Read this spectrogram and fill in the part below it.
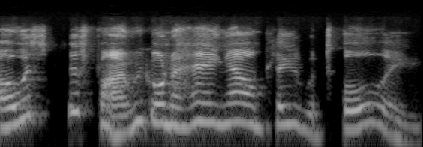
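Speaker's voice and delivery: high, slow, creepy coaxing uncle voice.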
